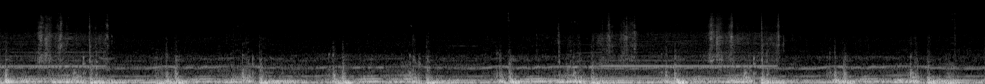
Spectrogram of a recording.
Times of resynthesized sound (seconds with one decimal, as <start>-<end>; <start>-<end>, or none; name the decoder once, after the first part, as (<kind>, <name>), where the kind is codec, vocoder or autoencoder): 6.8-9.4 (autoencoder, DAC-VAE)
